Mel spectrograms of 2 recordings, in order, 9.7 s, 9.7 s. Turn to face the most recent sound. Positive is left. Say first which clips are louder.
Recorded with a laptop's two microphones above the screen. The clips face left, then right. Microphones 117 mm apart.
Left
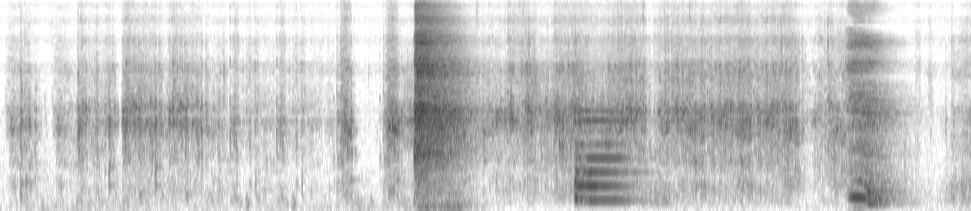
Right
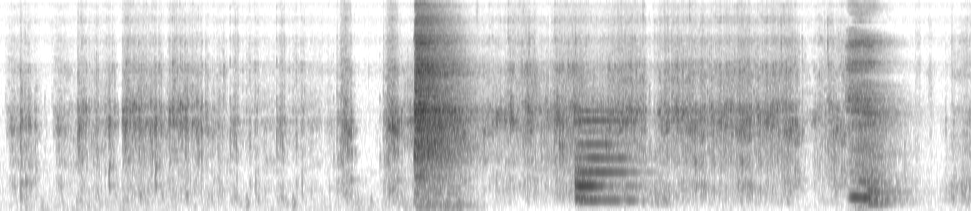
# left 2 dB
turn(degrees=30)  # may be behind; listen again after turning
